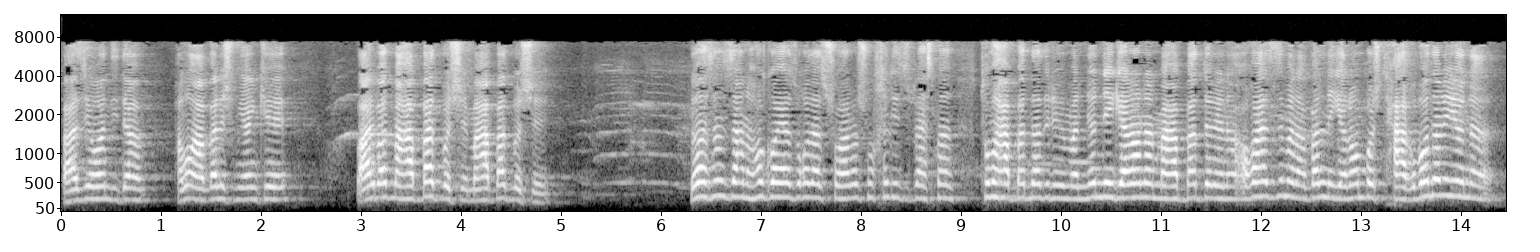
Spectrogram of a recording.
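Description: A man preaching in an easy, conversational way, breaking off for wry asides and quoted verse. His voice sits high for a man and has a gravelly edge. The recording sounds dull and lo-fi. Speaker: cleric. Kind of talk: sermon.

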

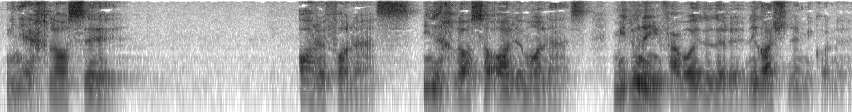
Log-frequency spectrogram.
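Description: A middle-aged man preaching a sermon, emotive, dropping to a hush and rising loud as he acts out quoted dialogue. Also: low voice, lively intonation, long pauses, breathy edge, lo-fi sound. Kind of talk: religious sermon.

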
